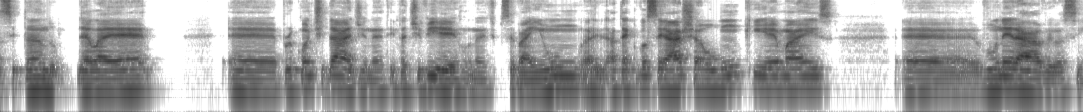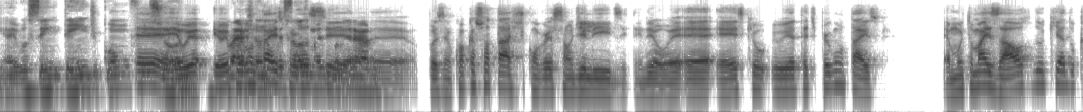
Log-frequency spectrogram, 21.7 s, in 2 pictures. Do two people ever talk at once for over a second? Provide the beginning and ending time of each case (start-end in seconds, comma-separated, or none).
12.2-14.7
